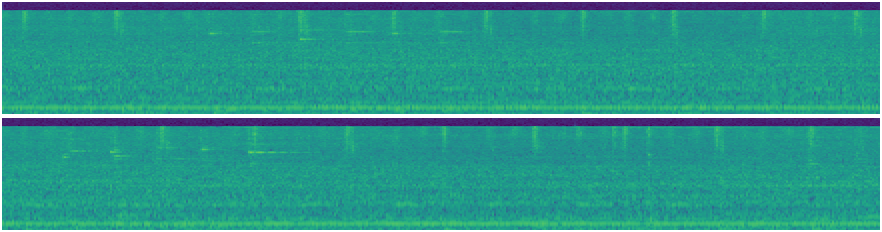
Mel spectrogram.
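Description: Laser stripping machine with automatic roller feed running: a steady mechanical hum with one strong held tone and fainter tones above it.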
